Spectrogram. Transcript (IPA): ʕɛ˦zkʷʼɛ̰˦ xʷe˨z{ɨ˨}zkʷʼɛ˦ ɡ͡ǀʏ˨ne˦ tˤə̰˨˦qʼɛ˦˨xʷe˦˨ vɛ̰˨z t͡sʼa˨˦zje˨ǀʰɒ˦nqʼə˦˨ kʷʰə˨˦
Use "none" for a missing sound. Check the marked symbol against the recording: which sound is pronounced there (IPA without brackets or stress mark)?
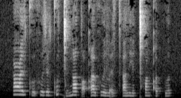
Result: ʏ˨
